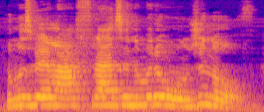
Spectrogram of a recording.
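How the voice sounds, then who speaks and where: A woman's voice: sits high, little pitch movement, brisk. A woman with a Brazilian accent from Curitiba, a primary school teacher giving a video lesson for children, patient and didactic, speaking straight to the pupil with fond diminutives. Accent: Brazilian Portuguese, Curitiba. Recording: echoey room with faint background noise.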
